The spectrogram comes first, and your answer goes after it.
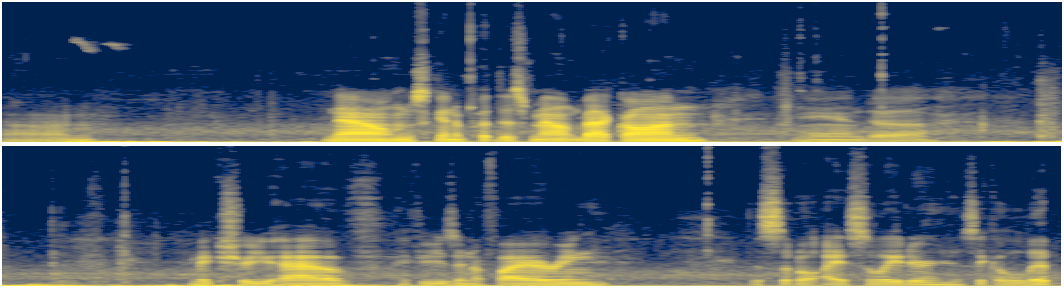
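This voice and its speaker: A man's voice: mid-range voice, level tone, moderate pace, vocal fry, bright, forceful tone, a little hiss or hum. A man giving casual, offhand hands-on how-to commentary, half muttering to himself as he works. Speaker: DIY vlogger installing a CB radio.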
